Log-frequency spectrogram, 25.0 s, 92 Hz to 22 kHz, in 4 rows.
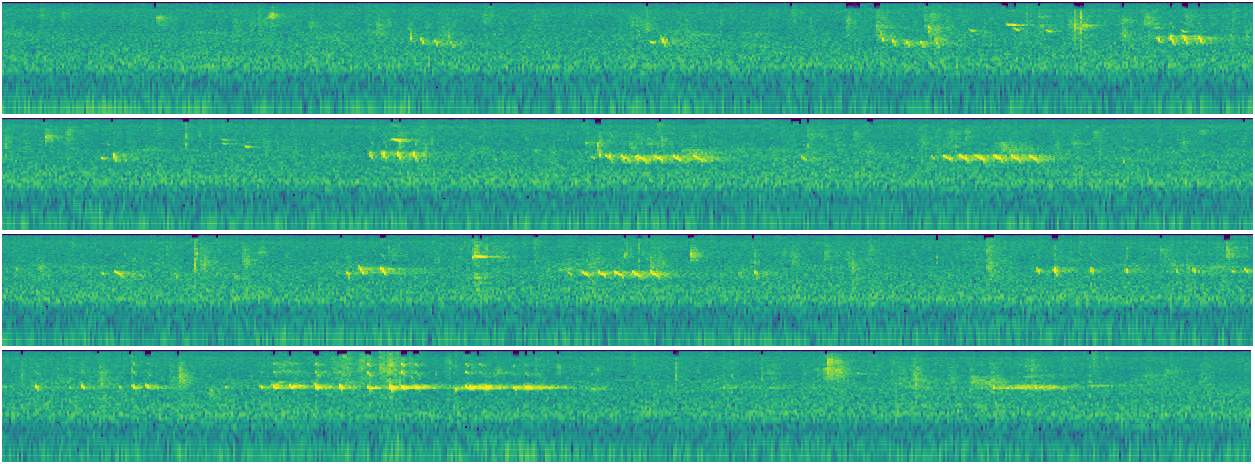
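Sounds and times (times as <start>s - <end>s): steady rain hiss: 0.0s - 25.0s
sharp drip ticks: 9.2s - 25.0s
songbird trilling: 17.7s - 21.8s.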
